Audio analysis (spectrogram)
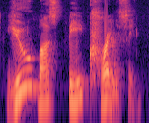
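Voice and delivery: slow, drawn-out disbelief; scandalised neighbour. Acted. Mrs Hasselbeck tells Mother off, slow and scandalised. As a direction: lean on each word in outrage.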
